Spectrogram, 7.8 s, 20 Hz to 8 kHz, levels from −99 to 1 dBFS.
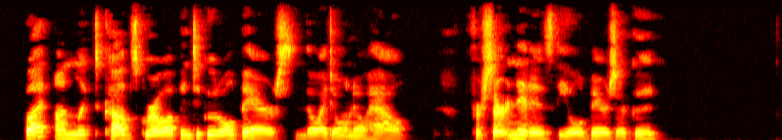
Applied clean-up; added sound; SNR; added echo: none; none; none; none.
